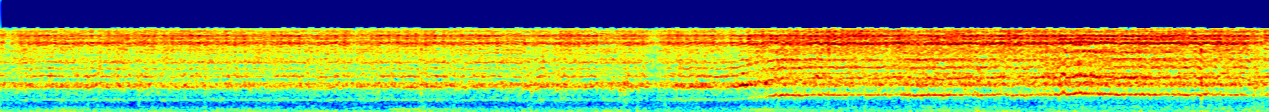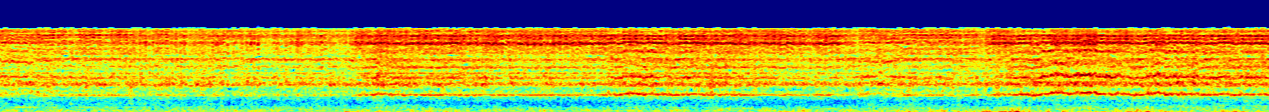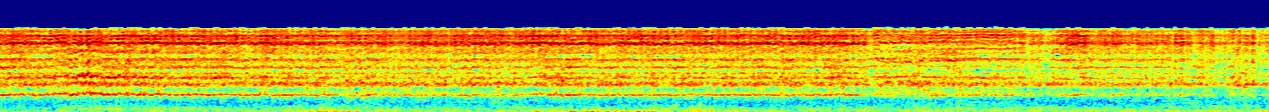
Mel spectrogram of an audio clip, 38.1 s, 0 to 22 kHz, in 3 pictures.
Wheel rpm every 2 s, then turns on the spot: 120, 120, 120, 120, 150, 160, 160, 160, 160, 160, 160, 160, 160, 160, 160, 160, 160, 160, 160.
none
